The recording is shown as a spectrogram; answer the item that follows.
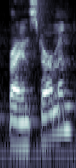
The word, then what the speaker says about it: Bryan Sturman: drifter from the pacific northwest we have brian brian sturman that's how you pronounce it uh thank you for coming in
